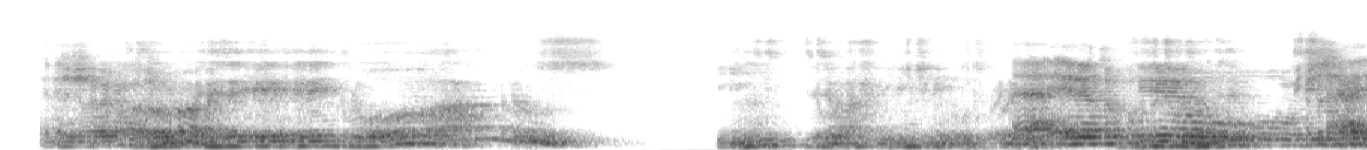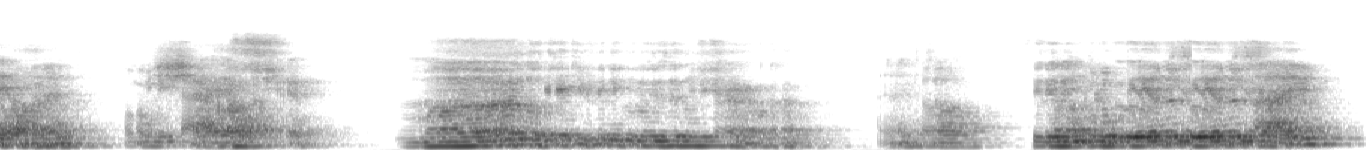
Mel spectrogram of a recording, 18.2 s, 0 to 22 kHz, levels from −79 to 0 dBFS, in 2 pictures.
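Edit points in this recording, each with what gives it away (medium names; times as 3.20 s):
17.05 s: repeat of the last 0.42 s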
